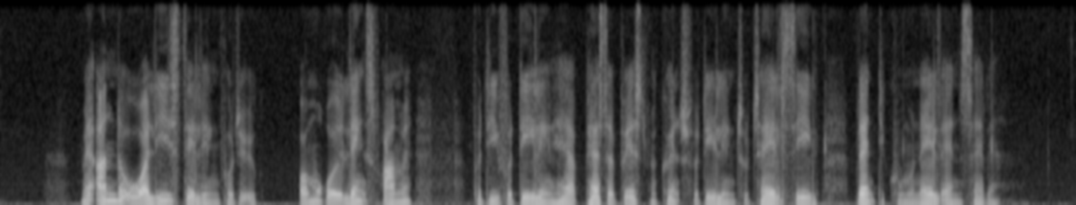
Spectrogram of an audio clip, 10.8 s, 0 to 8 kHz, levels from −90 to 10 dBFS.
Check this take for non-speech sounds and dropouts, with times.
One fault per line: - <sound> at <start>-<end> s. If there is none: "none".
none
